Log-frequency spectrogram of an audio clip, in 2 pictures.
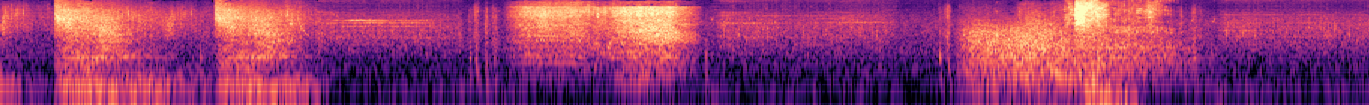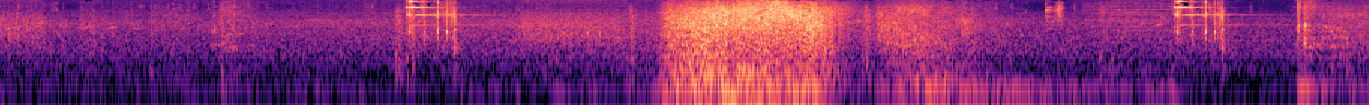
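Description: Magic spells whoosh and crackle in short bursts.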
